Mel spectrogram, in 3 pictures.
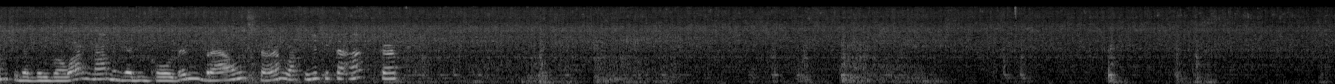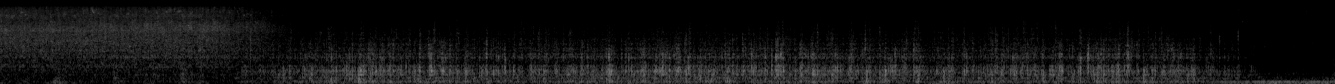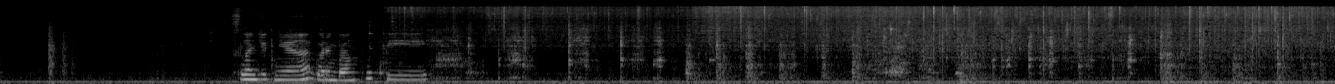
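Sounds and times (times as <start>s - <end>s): low steady hum: 0.0s - 4.6s, 19.8s - 40.0s
potatoes sizzling in oil: 0.0s - 40.0s
water boiling in pot: 0.0s - 40.0s
spoon and spatula scraping: 30.4s - 40.0s.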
